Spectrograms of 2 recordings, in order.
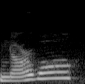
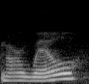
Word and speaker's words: narwhal: happy I think it's it's pronounced narwhal not narell but what I like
